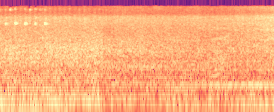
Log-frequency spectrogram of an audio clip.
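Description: Open jeep's engine idling steadily while it sits in place: the engine turns but the jeep will not drive, a fault the owner first put down to burnt-out clutch plates.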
